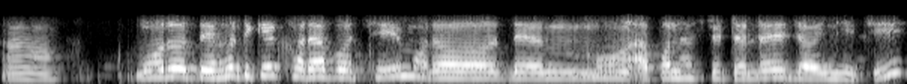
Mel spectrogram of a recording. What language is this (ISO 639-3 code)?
ori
